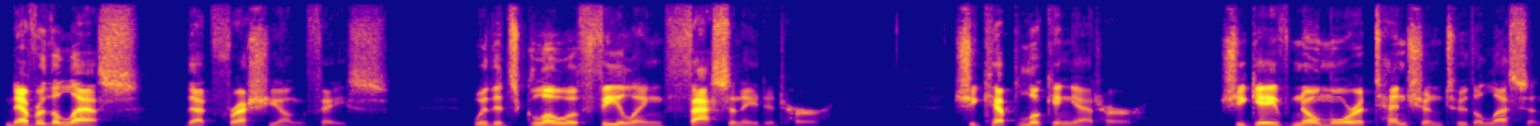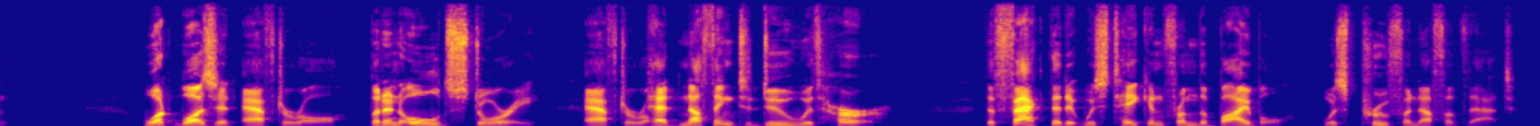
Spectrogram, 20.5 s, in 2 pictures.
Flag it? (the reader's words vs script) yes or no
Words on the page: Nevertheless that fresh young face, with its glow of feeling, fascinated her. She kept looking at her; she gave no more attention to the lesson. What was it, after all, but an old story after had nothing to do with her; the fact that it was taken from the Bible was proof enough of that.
no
